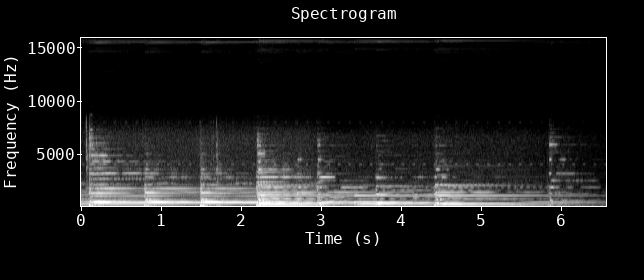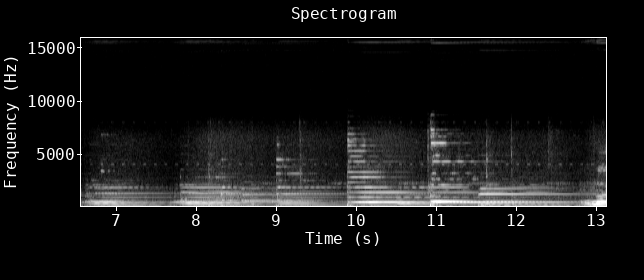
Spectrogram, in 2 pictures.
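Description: Digital piano playing slow chords with a melody on top, each chord struck and left to ring before the next, roughly one a second, with a short lull about six seconds in. This is the song's chorus played an octave higher as an ending.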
